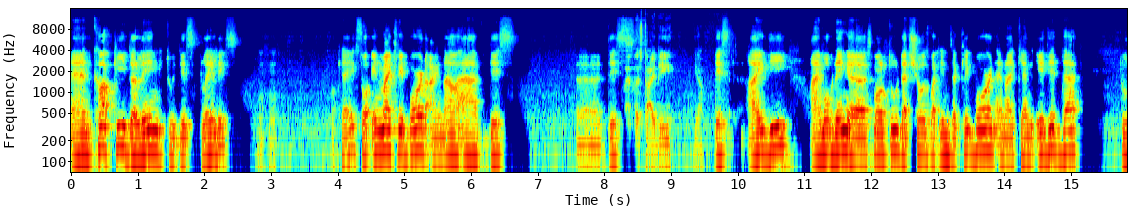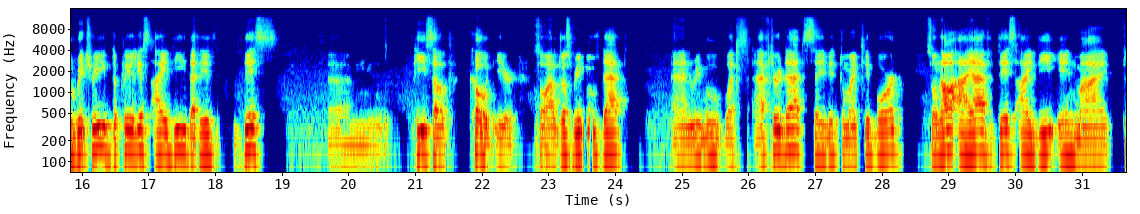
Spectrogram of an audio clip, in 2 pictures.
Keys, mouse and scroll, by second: 6.2 super+middle click.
